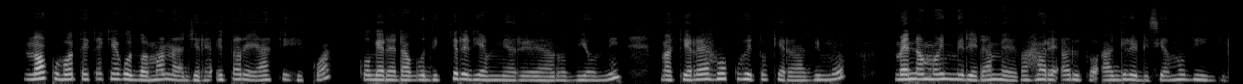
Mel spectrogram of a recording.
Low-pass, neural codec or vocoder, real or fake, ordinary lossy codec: none; codec, 44.1 kHz, 2.6 kbps, DAC; fake; none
